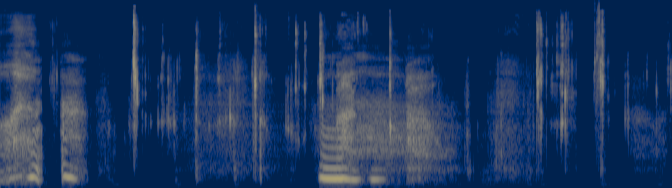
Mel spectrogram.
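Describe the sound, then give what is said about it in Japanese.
Gum being chewed close up, with wet smacks, crunching bites and irregular clicking mouth sounds, broken by a couple of short voiced hums. “ガムを噛む音が気になるのかな？”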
